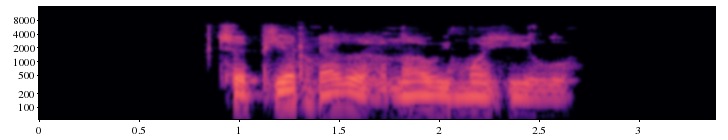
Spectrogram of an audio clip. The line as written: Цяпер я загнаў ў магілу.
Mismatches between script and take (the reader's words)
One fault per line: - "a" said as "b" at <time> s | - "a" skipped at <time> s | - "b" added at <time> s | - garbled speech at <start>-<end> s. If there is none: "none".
none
